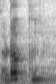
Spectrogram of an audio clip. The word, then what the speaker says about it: 六: It's pronounced as roku, roku.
